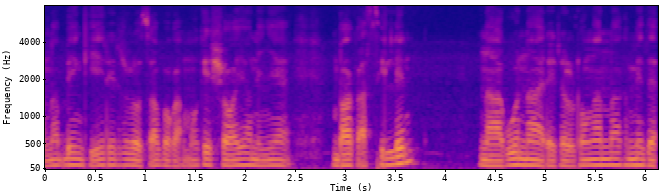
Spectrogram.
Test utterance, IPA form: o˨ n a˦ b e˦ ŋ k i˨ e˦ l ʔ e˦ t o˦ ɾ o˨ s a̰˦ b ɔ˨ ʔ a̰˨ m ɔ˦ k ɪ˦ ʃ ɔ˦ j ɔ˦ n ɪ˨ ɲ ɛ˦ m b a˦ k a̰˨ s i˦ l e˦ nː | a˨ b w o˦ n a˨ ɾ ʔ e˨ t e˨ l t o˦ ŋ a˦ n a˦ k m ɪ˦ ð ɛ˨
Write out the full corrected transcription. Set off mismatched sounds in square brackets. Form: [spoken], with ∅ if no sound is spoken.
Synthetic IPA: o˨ n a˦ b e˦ ŋ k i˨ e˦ [ɾ] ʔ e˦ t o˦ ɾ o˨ s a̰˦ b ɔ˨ [k] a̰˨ m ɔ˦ k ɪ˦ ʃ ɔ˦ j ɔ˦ n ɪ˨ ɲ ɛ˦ m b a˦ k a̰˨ s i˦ l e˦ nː | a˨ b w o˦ n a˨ ɾ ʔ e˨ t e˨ l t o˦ ŋ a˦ n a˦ k m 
